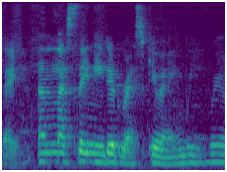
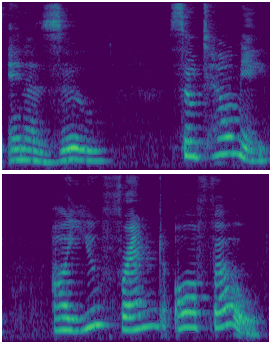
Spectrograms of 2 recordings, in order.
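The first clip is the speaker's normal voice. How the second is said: earnest storybook poem reading, slowing at the end; reading a poem aloud; 4 semitones higher than usual. Acted. Teacher reading the book's closing poem to her class, earnest storybook voice. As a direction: plead with the children through the rhyme.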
